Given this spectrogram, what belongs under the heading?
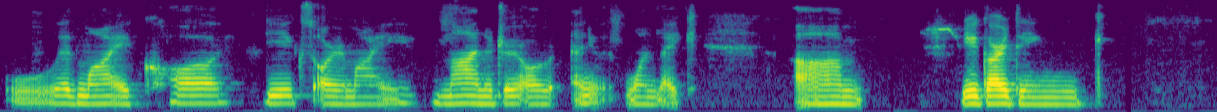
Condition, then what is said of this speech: Stuttering. So I learned English as a second language, and I speak fluently in English more than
